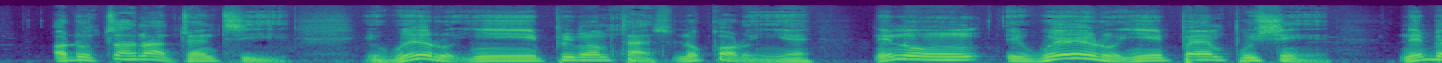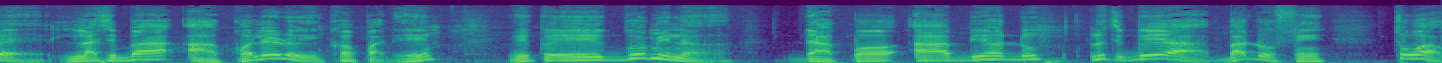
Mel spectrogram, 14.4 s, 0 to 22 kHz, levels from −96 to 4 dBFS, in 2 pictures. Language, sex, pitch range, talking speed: English, male, 95-135 Hz, 135 wpm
